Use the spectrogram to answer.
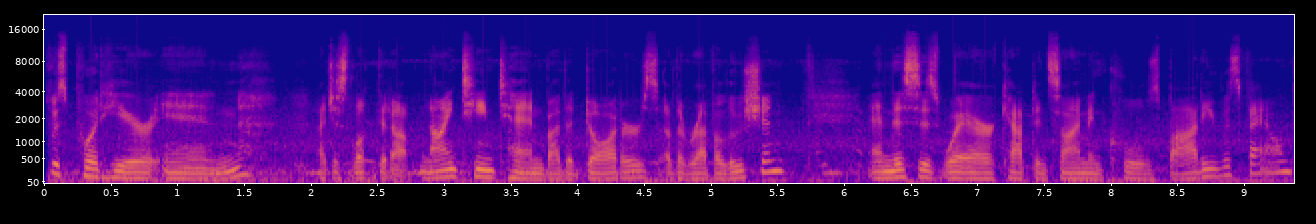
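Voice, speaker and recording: A man with an American accent speaks at a moderate pace and a fairly low pitch, with ordinary pitch variation. Noticeable background noise runs under his voice. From Philadelphia, US. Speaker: history vlogger. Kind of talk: casual vlog narration outdoors. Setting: outdoors on a trail. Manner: hesitant, filler words.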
